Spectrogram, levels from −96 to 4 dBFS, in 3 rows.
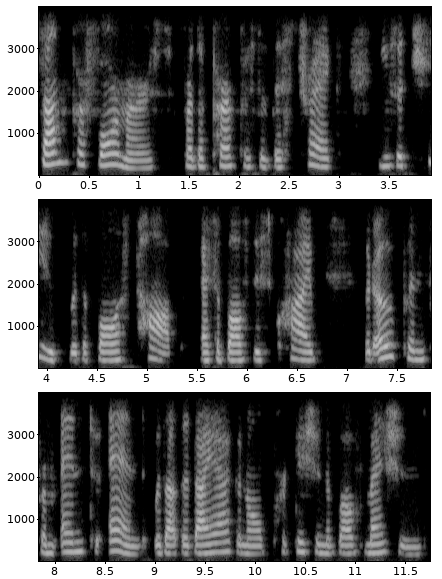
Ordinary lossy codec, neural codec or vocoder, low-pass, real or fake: Opus, 32 kbps; none; 3.6 kHz; real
